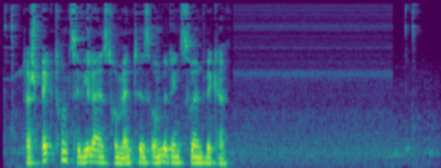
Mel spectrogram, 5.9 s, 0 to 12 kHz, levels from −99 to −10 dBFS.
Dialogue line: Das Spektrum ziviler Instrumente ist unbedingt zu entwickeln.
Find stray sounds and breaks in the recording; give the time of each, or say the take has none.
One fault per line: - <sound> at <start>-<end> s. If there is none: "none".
none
